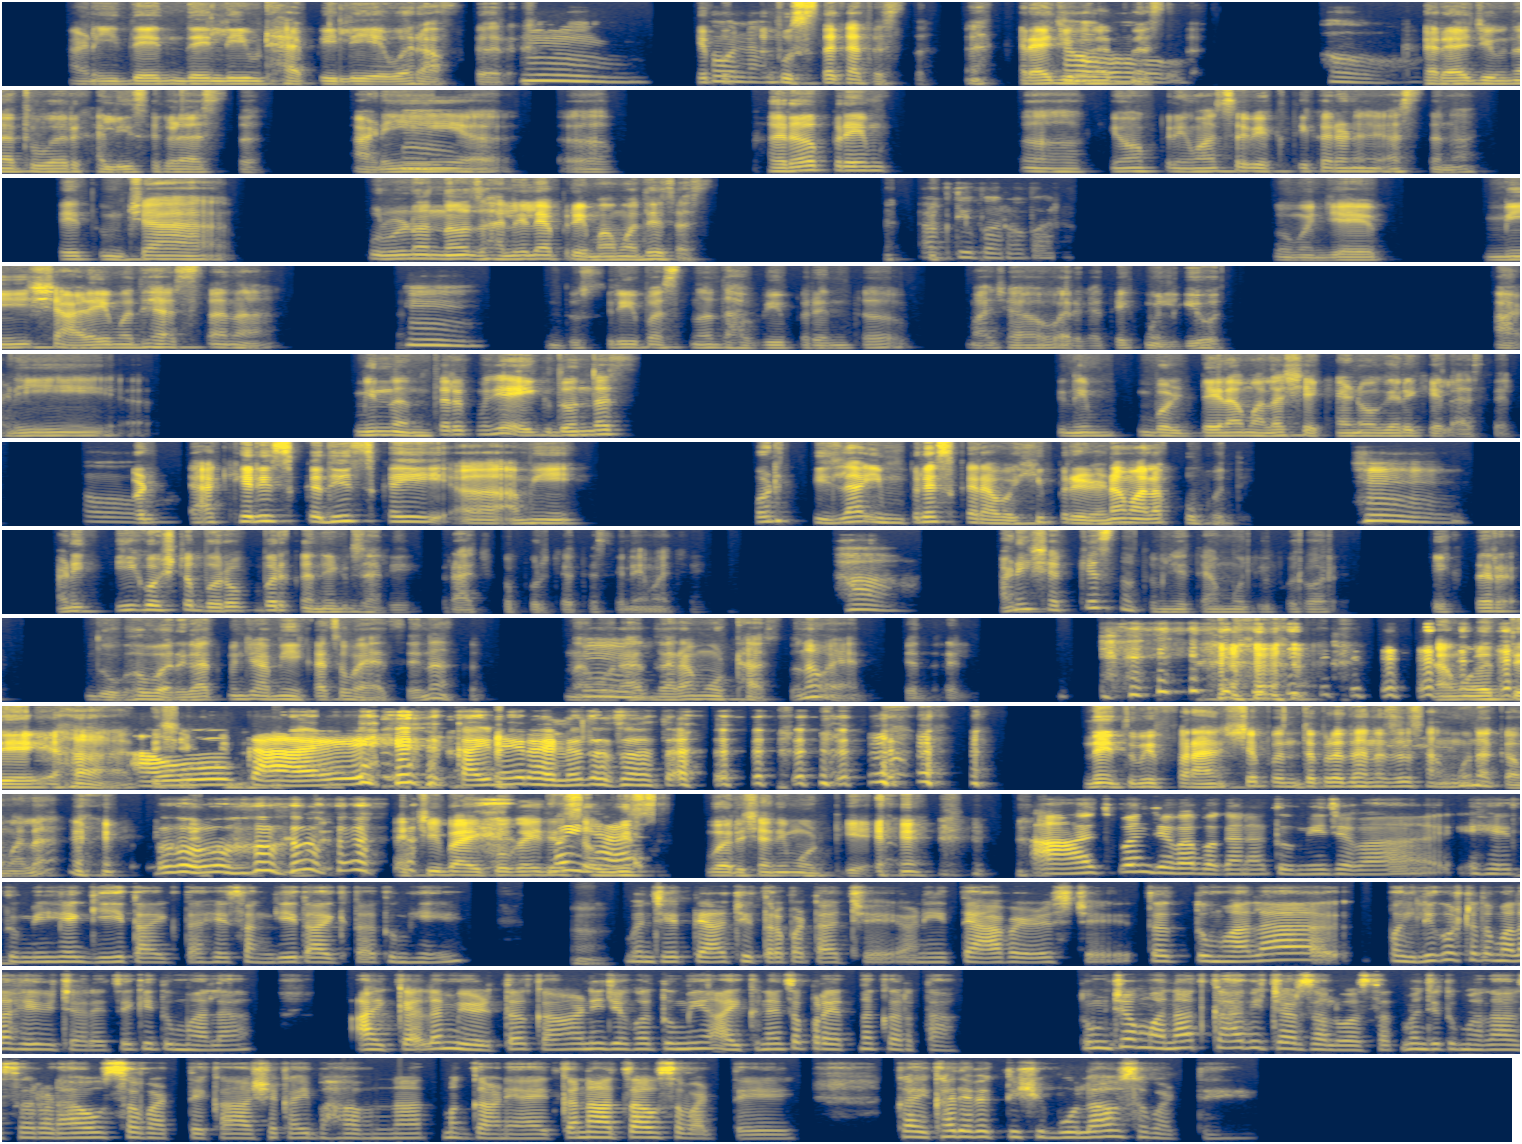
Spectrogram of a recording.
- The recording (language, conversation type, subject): Marathi, podcast, तुमच्या आयुष्यातील सर्वात आवडती संगीताची आठवण कोणती आहे?
- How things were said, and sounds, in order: in English: "देन दे लिव्ड हॅपिली एव्हर आफ्टर"; other background noise; chuckle; in English: "शेक हँड"; in English: "इम्प्रेस"; in English: "कनेक्ट"; in English: "जनरली"; tapping; laugh; laughing while speaking: "अहो काय? काही नाही राहिलं तसं आता"; stressed: "अहो"; chuckle; chuckle; laugh; laugh; laughing while speaking: "हो, हो"; chuckle; chuckle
